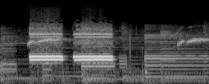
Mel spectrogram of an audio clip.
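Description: A postman's whistle tooting twice, two short shrill blasts about half a second apart, over soft guitar music: the read-along record's signal to turn the page.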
